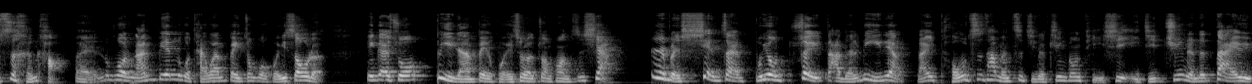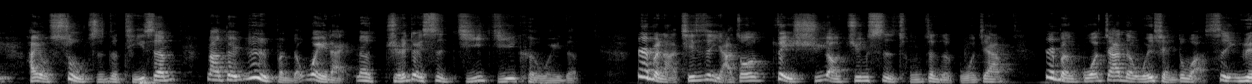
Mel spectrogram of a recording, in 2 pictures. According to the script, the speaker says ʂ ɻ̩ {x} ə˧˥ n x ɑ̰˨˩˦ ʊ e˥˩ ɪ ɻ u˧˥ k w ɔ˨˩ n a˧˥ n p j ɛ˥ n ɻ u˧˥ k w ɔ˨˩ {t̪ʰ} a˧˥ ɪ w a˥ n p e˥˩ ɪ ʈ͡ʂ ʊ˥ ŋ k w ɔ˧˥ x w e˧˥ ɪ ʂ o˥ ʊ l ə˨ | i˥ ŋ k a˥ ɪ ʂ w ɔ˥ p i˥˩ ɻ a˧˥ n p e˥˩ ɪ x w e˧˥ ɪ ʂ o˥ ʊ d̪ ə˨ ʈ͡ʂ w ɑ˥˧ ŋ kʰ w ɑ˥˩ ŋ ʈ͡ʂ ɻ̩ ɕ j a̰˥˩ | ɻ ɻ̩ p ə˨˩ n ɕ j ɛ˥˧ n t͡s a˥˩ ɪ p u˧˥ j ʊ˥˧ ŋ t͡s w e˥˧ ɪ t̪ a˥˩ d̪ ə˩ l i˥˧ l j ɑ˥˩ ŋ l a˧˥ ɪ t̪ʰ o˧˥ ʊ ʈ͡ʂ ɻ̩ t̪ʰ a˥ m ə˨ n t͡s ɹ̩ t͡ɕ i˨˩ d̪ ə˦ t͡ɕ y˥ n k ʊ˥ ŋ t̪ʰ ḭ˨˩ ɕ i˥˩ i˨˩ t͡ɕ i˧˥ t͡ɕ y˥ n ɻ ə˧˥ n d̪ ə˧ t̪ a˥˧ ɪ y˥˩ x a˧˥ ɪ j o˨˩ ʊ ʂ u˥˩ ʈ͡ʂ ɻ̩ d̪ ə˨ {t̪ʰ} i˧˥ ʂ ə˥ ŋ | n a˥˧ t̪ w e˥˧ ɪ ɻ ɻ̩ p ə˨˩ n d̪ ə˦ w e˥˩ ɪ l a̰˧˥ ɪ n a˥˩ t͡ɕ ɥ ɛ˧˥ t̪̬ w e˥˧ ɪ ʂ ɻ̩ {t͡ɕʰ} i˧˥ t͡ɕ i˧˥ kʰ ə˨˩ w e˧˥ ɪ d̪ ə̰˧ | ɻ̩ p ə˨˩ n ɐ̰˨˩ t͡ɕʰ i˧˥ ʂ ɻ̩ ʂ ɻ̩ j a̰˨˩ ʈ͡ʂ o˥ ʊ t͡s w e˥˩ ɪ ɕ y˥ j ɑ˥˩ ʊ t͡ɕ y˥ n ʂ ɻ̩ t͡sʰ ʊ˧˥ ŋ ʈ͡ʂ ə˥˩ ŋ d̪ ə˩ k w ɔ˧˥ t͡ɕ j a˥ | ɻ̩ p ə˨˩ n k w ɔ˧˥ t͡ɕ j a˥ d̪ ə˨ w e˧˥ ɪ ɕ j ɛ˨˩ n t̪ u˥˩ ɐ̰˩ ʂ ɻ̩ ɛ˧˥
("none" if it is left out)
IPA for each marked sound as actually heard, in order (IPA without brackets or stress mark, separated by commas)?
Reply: x, t̪ʰ, t̪ʰ, t͡ɕ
